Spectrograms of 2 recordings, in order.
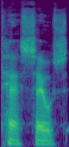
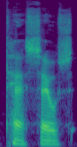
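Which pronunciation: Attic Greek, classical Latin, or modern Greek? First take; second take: classical Latin; classical Latin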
